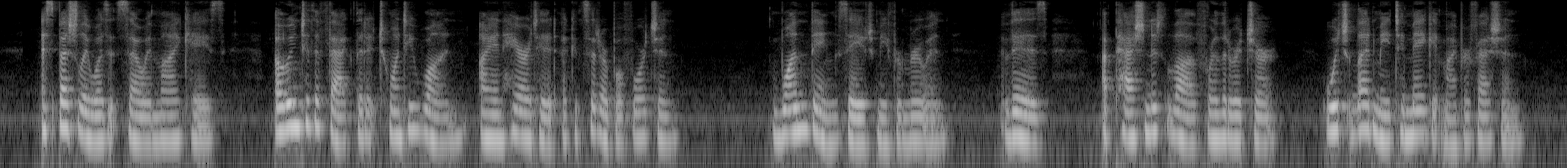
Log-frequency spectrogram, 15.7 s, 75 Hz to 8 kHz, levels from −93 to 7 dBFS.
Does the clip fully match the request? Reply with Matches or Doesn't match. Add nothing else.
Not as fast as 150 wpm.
Doesn't match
